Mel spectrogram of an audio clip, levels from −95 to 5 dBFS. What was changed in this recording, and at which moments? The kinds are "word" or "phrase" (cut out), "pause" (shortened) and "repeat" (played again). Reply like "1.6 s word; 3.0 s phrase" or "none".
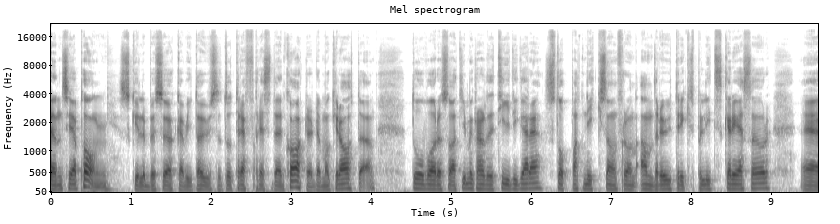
2.5 s word; 2.9 s word; 5.3 s word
